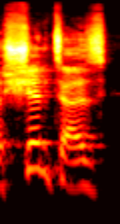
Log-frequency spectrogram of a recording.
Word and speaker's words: Scinta: so they put the shintas and it's spelled s-c-i-n-t-a shinta plural shintas and then underneath it they put s-h i so people wouldn't go are you the skikas what how the hell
